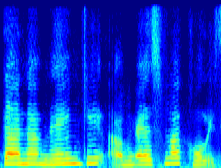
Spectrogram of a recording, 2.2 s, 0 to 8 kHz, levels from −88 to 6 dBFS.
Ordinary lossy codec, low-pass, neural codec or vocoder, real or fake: none; none; codec, 16 kHz, 1 kbps, FreqCodec, smaller model; fake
